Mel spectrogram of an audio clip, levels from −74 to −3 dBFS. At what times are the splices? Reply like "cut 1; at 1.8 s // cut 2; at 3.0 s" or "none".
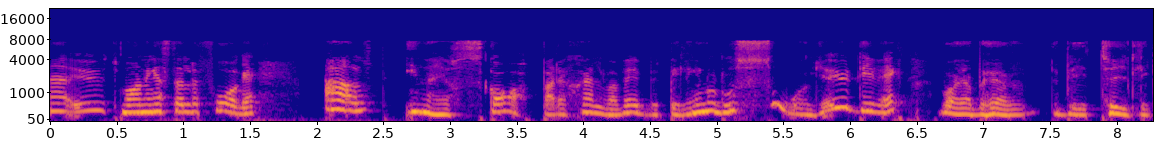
none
